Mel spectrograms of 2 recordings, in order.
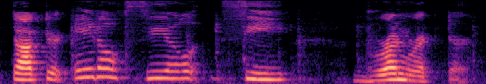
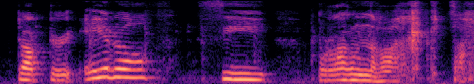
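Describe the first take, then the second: First: Said in the usual way. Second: German accent. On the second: Shown as a demonstration. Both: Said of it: "my German accent is even worse".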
